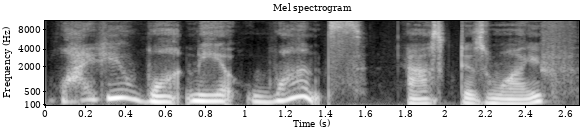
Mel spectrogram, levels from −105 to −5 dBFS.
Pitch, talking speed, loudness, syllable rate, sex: 190 Hz, 225 wpm, -17 LUFS, 4.8 syllables/s, female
